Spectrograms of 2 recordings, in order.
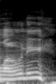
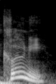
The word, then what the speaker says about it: Clooney: wanted to say Clooney, and I said it wrong. Cloney? Clooney.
